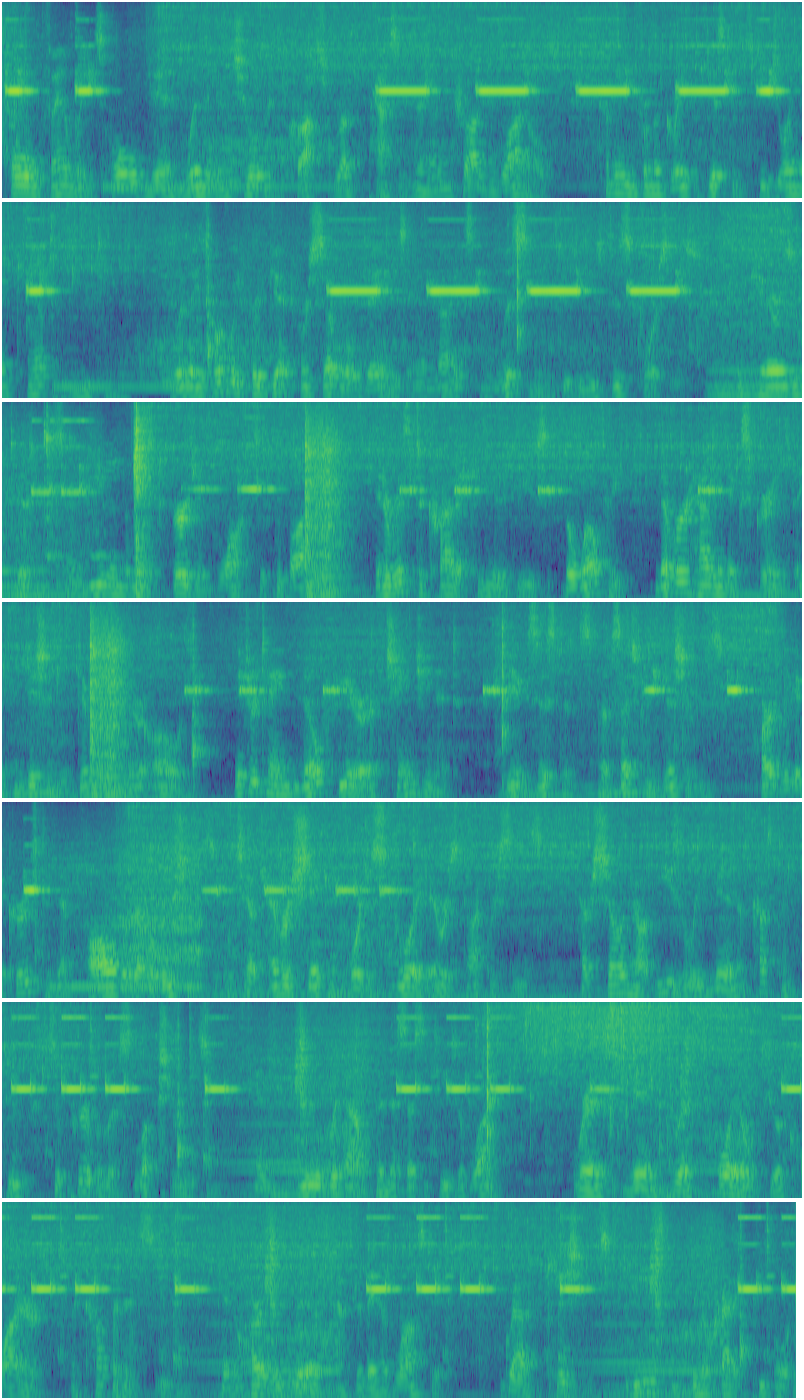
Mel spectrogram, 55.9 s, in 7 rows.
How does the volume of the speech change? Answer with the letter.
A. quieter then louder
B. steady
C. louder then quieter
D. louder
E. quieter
B.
